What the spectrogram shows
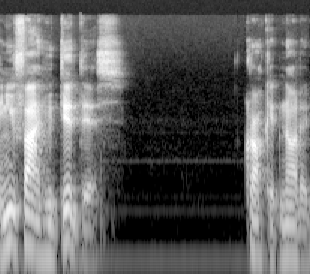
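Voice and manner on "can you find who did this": through gritted teeth, jaw clenched. Narrator voicing Cornelius's question to Crockett, through gritted teeth. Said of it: "Through gritted teeth".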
